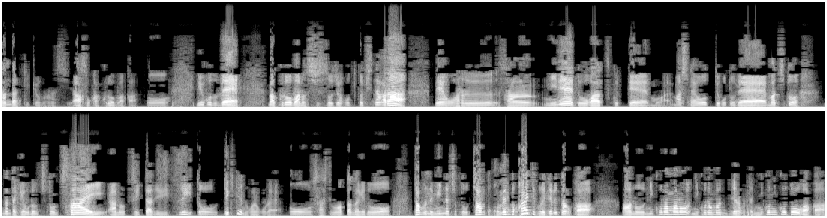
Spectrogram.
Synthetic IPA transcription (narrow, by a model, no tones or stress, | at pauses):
nãnd̪akːe̞kʲo̞ːnoha̰na̰ɕi̥̰a̰so̞ːkːakɯ̟ɾo̞ːba̰ka̰ojɯ̟ːko̞t̪o̞d̪e̞maːkɯ̟ɾo̞ːbano̞ɕɨsːo̞ːʑo̞ːɦo̞ːt̪o̥t̪okʲi̥ɕinaɡaɾane̞o̞haɾɯsãɲ̟ine̞d̪o̞ːɡat͡sɨ̥kɯ̟t̪ːe̞moɾa̰ḛmaɕi̥t̪ajo̞t̪ːeiɯ̟ko̞t̪o̞d̪e̞maːt͡ɕo̞̥t̪ːo̞nãnd̪akːeo̞ɾe̞mot͡ɕot̪ːont͡sɨ̥sanaia̰no̞t͡sɨit̪ːaːd̪eɾit͡sɨit̪o̞d̪e̞kʲi̥t̪e̞ɾɯnːo̞ka̰na̰koɾe̞̰moːsaɕe̥t̪emo̞ɾat̪ːãnd̪ake̞d̪o̞t̪abɯ̟nːe̞mʲĩnːat͡ɕo̞t̪ːo̞t͡ɕãnt̪o̞ko̞mẽ̞nt̪o̞kait̪ekɯ̟ɾe̞t̪eɾɯ̟nãŋka̰ː | no̞ɲ̟iko̞namano̞ɲ̟iko̞namad͡ʑanakɯ̟t̪ːaɲ̟iko̞ɲ̟iko̞d̪o̞ːɡaka̰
